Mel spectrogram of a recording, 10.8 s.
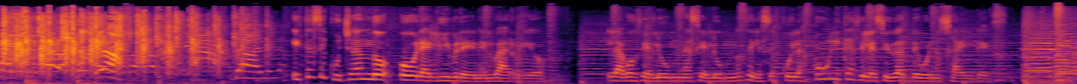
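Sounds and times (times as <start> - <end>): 
applause after a singing performance: 0.0 - 2.9
speech: 2.9 - 10.2.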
